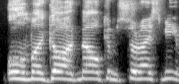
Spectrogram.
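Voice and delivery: high, starstruck mock fan; put-on thrilled celebrity greeting; gushing fan.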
